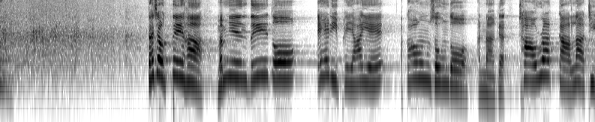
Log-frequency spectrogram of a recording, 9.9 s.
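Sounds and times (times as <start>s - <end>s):
church congregation clapping in praise: 0.0s - 2.5s
speech: 2.5s - 9.9s.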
